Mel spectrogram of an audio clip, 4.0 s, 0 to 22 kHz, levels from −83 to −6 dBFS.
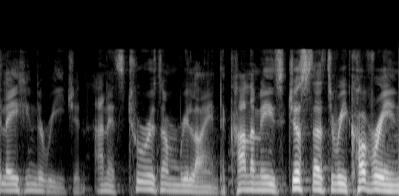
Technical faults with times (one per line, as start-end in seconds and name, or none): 0.94-3.87 automatic gain rising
